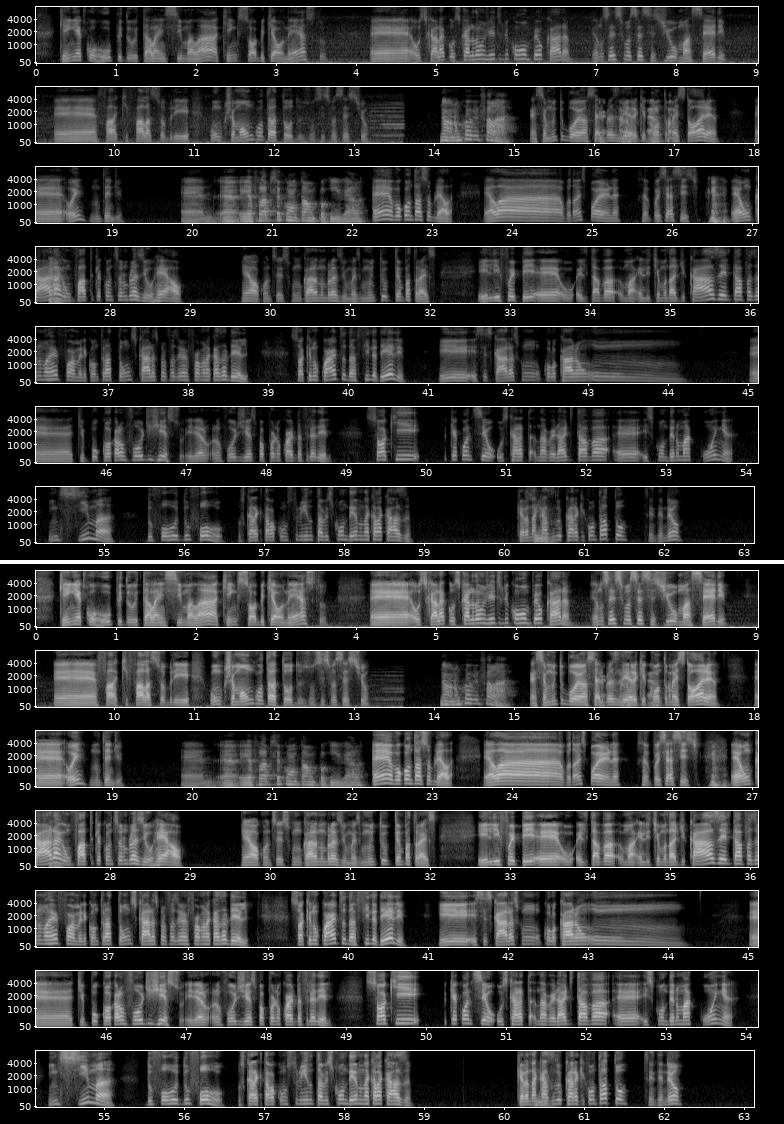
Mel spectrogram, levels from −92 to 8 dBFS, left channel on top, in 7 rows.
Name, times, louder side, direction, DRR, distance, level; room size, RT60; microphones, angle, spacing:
voice 1, 0.0-3.6 4.2-8.6 9.3-13.2 15.2-17.6 18.0-19.1 22.3-23.3 23.7-25.4 25.6-26.3 26.7-28.9 29.7-38.8 39.1-40.7 41.1-44.2 45.0-48.8 49.3-49.9 50.3-53.8 54.3-55.1 55.6-58.8 60.2-61.5 61.8-62.2, right 10 dB, 85° right, 0.4 m, -28 dB
sound 1, 3.0-13.6, left 1 dB, 80° left, 2.4 m, -57 dB
voice 2, 14.1-15.0 16.1-17.0 19.9-22.2 26.5-26.7 27.2-27.4 60.4-60.6, left 1 dB, 10° left, 0.9 m, -37 dB
head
